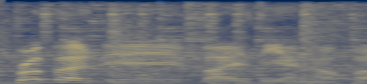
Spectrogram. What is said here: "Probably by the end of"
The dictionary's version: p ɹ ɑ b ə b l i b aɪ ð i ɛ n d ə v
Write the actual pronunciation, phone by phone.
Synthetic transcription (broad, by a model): p ɹ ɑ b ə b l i b aɪ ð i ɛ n ə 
